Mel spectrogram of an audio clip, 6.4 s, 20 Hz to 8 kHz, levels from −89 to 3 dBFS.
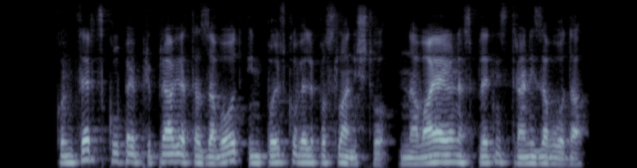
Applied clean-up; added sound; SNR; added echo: neural mask model DeepFilterNet 3.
